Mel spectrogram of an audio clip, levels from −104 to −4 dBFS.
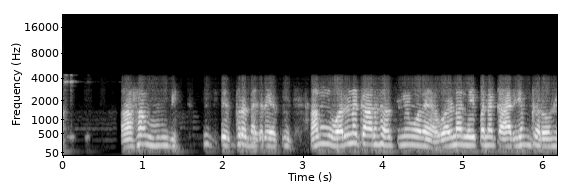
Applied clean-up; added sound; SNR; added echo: none; none; none; reverberation time 0.2 s.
